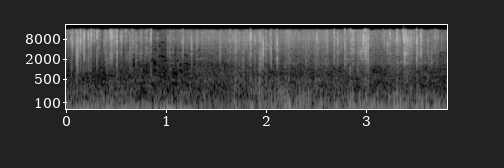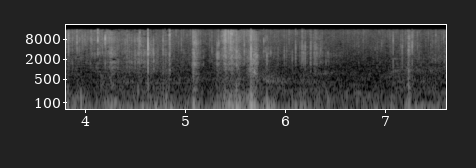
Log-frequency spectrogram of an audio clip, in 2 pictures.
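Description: Fingertips squeeze and scratch a smiley-face foam scrub sponge held close to the microphone, working both the yellow foam and the pink scouring side. A dense run of bright, crinkly scratching and squishing textures sits over a soft low rumble, with sharper bursts in the middle before the sound eases off toward the end.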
